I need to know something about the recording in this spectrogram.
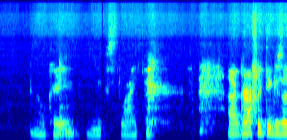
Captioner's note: laughs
